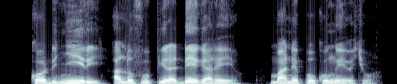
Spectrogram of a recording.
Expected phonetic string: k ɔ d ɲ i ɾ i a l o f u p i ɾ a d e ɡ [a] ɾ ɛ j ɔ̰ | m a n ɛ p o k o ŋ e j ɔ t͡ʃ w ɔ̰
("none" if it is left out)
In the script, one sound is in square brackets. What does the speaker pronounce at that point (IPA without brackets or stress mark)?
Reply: a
